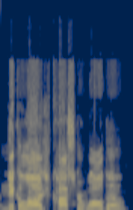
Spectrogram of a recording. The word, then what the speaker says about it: Nikolaj Coster-Waldau: Nikolaj Coster-Waldau.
